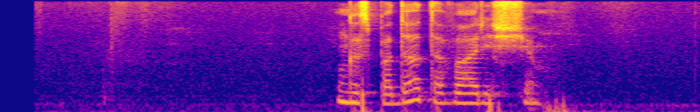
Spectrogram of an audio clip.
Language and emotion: Russian, neutral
